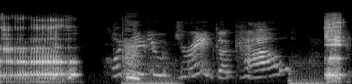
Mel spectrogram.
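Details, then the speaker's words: Gamer burping: a long, loud voiced belch, then brief talk and a second short burp at the end. "You guys burp like that. I don't get how he burps like that."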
